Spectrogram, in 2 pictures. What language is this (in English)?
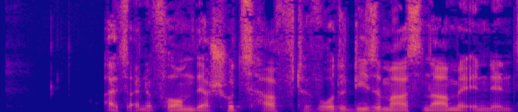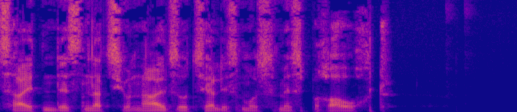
German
